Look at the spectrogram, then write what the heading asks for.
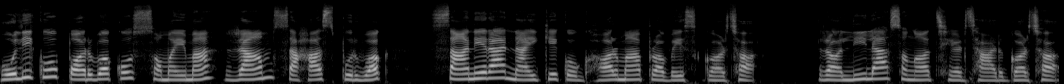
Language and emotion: Nepali, neutral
